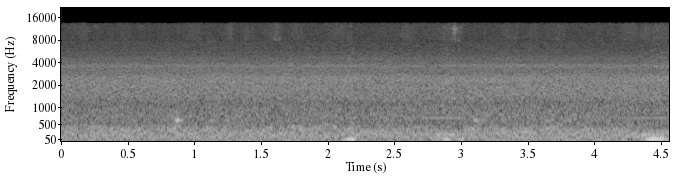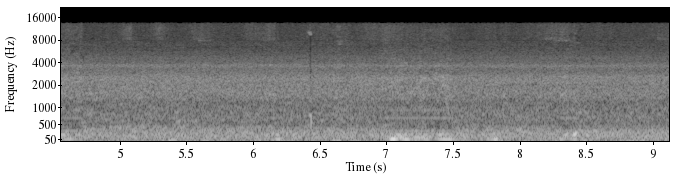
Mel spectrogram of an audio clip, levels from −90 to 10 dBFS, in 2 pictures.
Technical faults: damaged data in a compressed stream

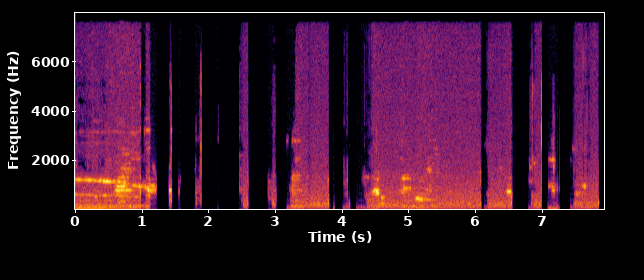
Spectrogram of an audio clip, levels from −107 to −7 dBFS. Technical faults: other side's voice leaking through; speech suppressed in double talk

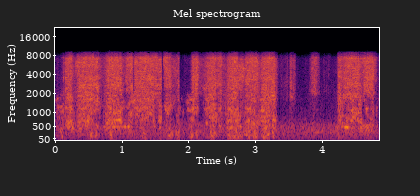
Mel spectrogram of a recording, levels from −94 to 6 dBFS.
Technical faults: speech suppressed in double talk; other side's voice leaking through

